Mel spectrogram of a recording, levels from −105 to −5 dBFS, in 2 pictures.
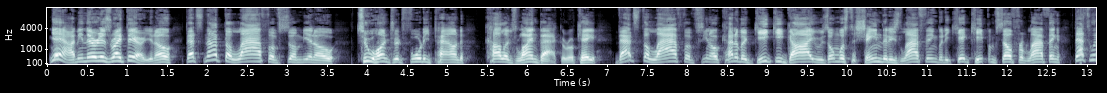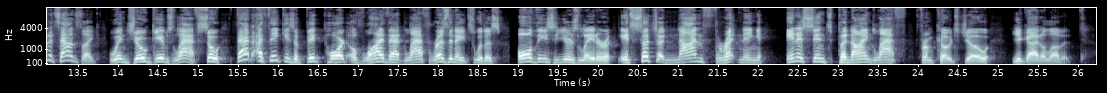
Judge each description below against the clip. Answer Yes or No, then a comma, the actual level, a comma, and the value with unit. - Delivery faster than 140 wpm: Yes, fast, 205 wpm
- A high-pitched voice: Yes, high, 205 Hz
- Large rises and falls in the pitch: Yes, wide, 6.8 semitones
